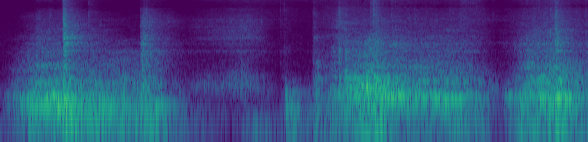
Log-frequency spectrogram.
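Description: A dresser drawer sliding open or shut twice, each run a scraping slide with sharp knocks in it.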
